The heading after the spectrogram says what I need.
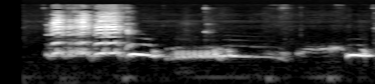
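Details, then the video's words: White pelung-type Barbary dove with a local Barbary dove, calling often: a quick, throaty, laughing trill, then drawn-out, low, level coos with small wavers, ending in a loud, steady coo. "SUARA PUTER PELUNG PUTIH DAN PUTER LOKAL"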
